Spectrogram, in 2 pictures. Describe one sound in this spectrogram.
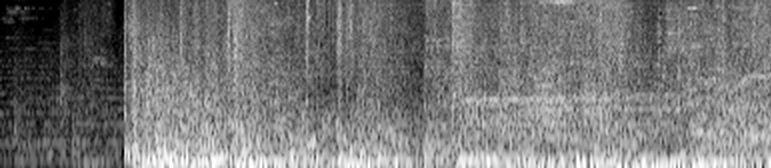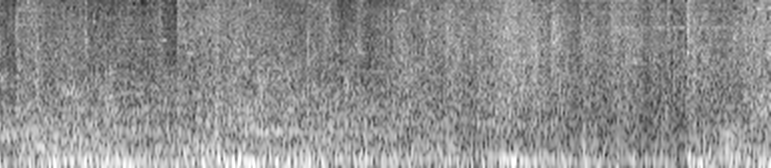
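Spell and combat effects crackle, boom and clash in a fast-paced battle.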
